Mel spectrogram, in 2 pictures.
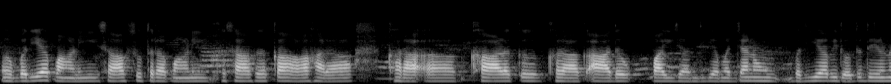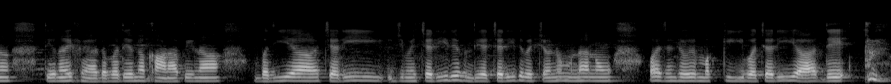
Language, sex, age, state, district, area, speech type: Punjabi, female, 30-45, Punjab, Ludhiana, urban, spontaneous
